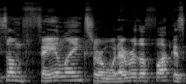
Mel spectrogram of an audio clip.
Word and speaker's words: phalanx: it's about, it's some phalanx or whatever the fuck is coming to eat the world and universe It's to pronounced phalanx. Phalanx, whatever. Phallus. Phallus? There's It is There's phallic. an N in there.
